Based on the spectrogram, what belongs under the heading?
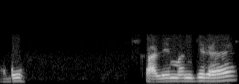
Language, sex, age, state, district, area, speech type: Hindi, male, 60+, Bihar, Madhepura, rural, conversation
